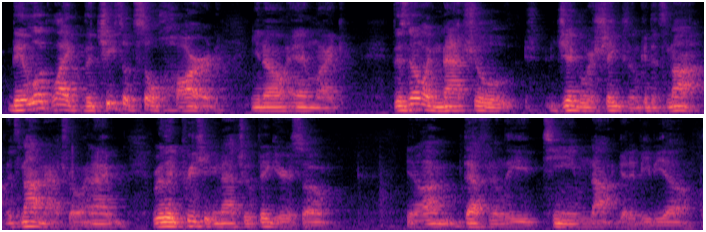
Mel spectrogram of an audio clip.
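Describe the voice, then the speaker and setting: A man with a deep, dark voice hosts a casual livestream, talking easily to his chat at normal speed and laughing often. He's in an echoey room with the mic at a distance.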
